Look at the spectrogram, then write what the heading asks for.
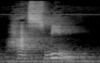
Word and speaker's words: jazmín: Or you get there, jefe, like this sound, like Jasmine. In Spanish is jazmín. Jazmín.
